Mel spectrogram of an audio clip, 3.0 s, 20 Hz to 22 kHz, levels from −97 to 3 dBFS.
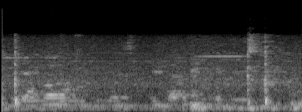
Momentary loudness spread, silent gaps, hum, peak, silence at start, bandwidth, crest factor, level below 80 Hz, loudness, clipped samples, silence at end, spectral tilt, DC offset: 13 LU; none; none; -12 dBFS; 0.05 s; 7.6 kHz; 22 dB; -64 dBFS; -35 LUFS; under 0.1%; 0 s; -5.5 dB/octave; under 0.1%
